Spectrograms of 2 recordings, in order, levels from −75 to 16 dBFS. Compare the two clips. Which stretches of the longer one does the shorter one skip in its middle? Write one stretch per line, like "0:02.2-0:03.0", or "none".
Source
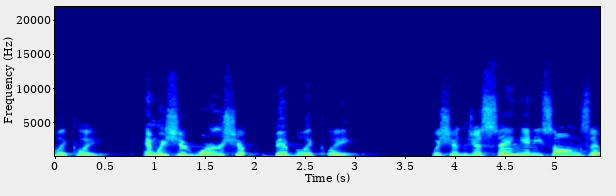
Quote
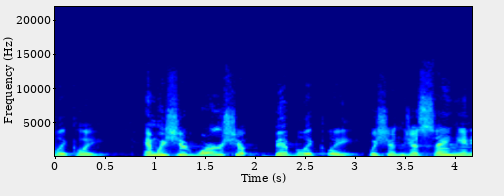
0:03.1-0:03.7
